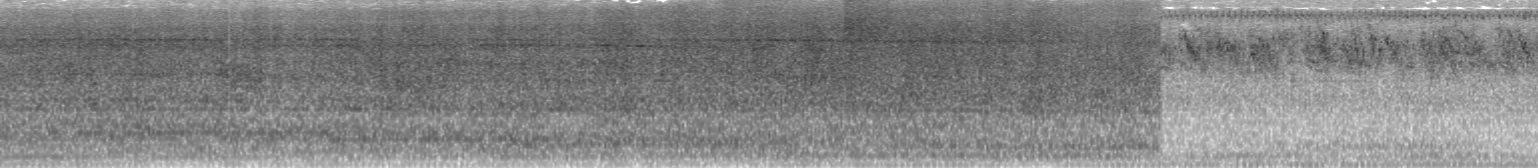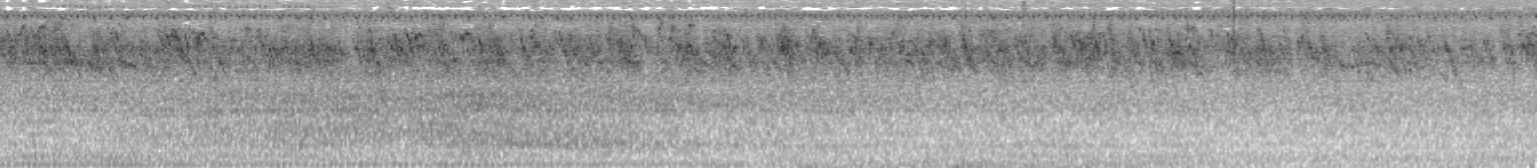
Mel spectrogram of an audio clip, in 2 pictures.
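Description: Several diesel-electric freight locomotives passing close, their engines working in a loud, steady drone. About a third of the way in the sound cuts off abruptly to quieter outdoor ambience with a low steady hum and a faint high flickering.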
